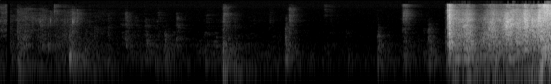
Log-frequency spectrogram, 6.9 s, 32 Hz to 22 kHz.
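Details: 1955 Buick Super on 1973 Electra frame, 455 big-block V8, new fuel pump, K-Seal in leaking radiator: clicks then fires, settling into smooth, even idle, no knocks or ticks; temperature steady at 180, no oil gauge yet, healthy.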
